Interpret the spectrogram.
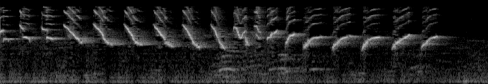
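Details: Greater green leafbird performing canary-style song material ('materi ngunci kenari'): loud, quick series of falling whistles that shift into repeated upward-curving notes, roughly three to four per second, then fade to quiet.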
